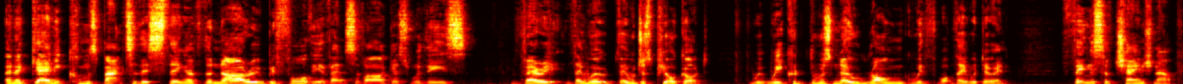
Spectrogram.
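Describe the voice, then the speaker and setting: Man with lively, swooping delivery. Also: medium pitch, normal speed. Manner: emphatic, explanatory, poses rhetorical questions. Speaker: gaming vodcast host. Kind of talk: unscripted opinion commentary.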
